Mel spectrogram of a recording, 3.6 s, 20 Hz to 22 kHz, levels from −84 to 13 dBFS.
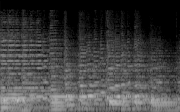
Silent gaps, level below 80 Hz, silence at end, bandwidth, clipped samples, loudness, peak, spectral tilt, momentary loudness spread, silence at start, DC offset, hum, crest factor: none; -42 dBFS; 0 s; 16 kHz; under 0.1%; -23 LUFS; -6 dBFS; -5.5 dB/octave; 5 LU; 0 s; under 0.1%; none; 16 dB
